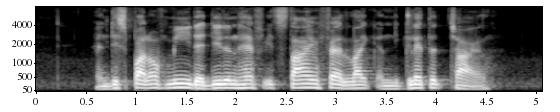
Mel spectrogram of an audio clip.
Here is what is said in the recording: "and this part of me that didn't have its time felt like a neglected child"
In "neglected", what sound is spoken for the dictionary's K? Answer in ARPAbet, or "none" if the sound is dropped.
K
